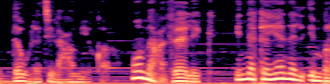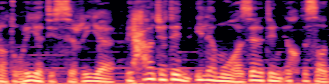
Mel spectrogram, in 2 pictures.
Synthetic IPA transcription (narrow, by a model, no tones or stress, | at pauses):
d̪ːawlalʕa̰mḭːqɑ̰ | wamaʕðaːlɪkʔɪnːakajaːnalʔɪmbɾˤɑːt̪uːɾɪjːasːɪrːɪjːabɪħaːd͡ʒaʔɪlaːmʊwaːzanaʔɪqt̪ɨsˤɑːd̪ɪː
